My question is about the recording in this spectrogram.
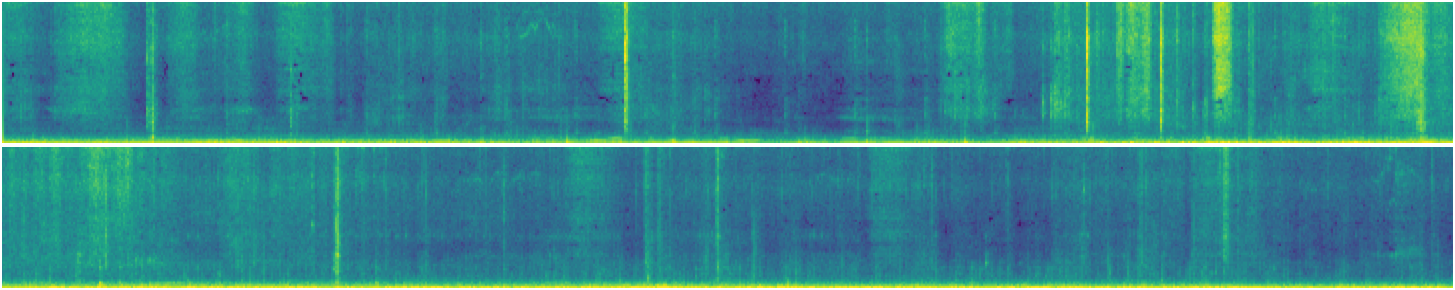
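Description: Low rumble of a car being driven slowly, with engine and road noise. It dips about eight seconds in, then builds and holds steady as the car picks up speed, with scattered light clicks.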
